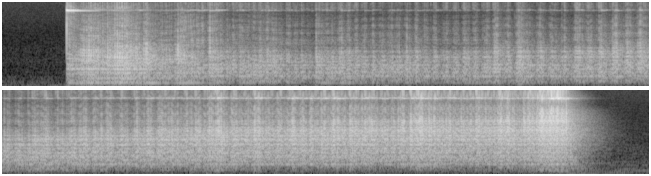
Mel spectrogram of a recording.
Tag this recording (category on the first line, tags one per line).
Sound effects > Objects / House appliances
coin
dime
ding
drop
fall
metal
money
penny
quarter
room
spin
spinning
twirl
